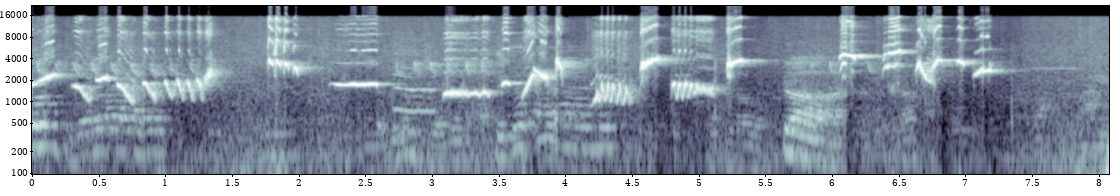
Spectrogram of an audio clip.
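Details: Murai batu song from a masteran recording with rich 'tembakan' fill: richly varied phrases of lower rising and falling whistles, buzzy notes and brief chatters, changing pitch from one phrase to the next.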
